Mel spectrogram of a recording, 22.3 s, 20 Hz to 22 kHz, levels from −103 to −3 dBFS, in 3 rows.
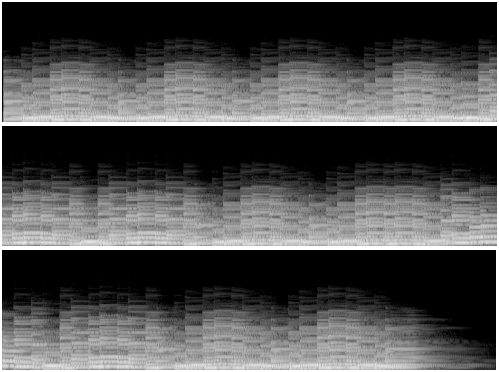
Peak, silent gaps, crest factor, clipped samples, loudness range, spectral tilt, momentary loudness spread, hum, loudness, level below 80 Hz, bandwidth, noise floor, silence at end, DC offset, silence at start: -6 dBFS; none; 14 dB; under 0.1%; 1 LU; -14 dB/octave; 2 LU; none; -21 LUFS; -42 dBFS; 3.2 kHz; -63 dBFS; 1.05 s; under 0.1%; 0 s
